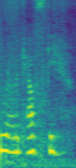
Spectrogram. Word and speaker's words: Ratajkowski: be i read emily ratakowski saw how you say it okay i looked it up i was right emily radakowski so i read her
